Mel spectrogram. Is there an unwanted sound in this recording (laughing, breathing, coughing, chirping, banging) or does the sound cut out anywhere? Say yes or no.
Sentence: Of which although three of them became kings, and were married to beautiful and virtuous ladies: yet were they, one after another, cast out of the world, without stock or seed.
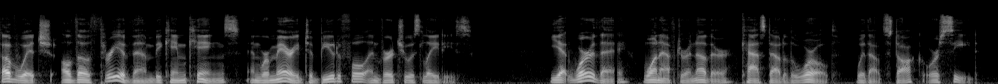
yes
